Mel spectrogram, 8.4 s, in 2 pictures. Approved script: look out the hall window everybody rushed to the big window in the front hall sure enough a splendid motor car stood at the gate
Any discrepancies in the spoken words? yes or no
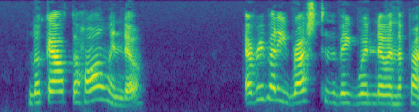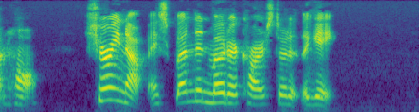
no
